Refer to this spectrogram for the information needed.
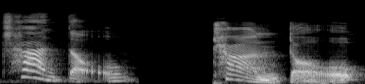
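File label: "chan4dou3", Mandarin Chinese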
